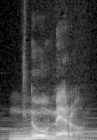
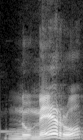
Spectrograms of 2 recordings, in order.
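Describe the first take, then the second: First: The stress is on the first syllable. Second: The stress is on the second syllable. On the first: The speaker calls it right. "It's in the first syllable" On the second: The speaker calls it wrong. "It's not numero"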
